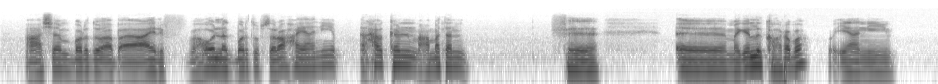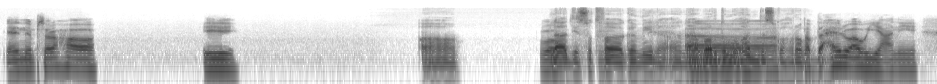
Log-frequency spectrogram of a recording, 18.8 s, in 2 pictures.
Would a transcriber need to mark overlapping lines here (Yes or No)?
Yes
